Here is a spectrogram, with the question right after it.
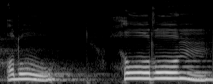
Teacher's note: Huruf ro dibunyikan secara tafkhim karena ro berbaris dommah maka dibacanya tebal. Pangkal lidah diangkat ru hurum. Dan jika berhenti di sini tetap pendek ya.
